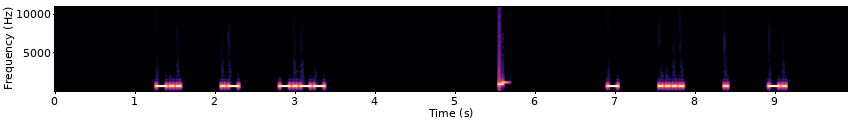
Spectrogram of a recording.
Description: Morse code, heard as a keyed tone, about 28 wpm, spaced as for 13 wpm, 700 Hz. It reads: DAY THEN
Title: 4x Character Spacing - Top 100 Words - 28wpm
